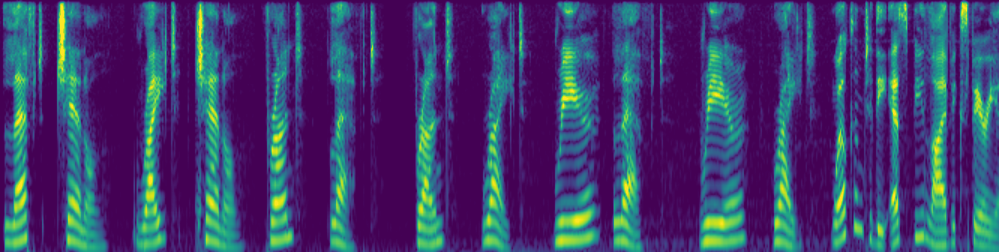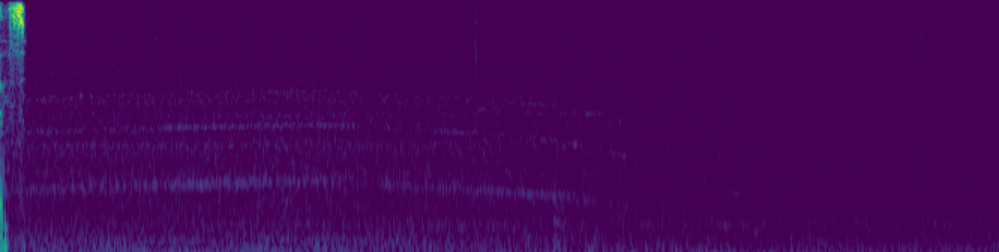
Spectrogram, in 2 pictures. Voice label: female car noise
